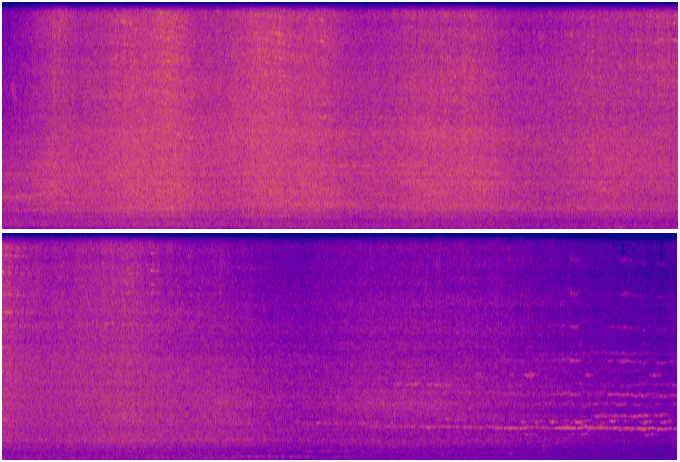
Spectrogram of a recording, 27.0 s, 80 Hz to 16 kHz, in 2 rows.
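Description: A passenger train running past along the platform, its carriages and wheels rumbling loudly in waves that slowly die away. Then a PKP Intercity EU160 (Pesa Gama) electric locomotive and its train approach, with a high squeal from the wheels growing near the end.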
